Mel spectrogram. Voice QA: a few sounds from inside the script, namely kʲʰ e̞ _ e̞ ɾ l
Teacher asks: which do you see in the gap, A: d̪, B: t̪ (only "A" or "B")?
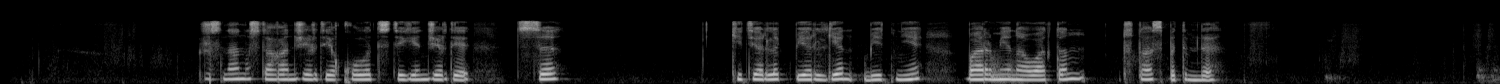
B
